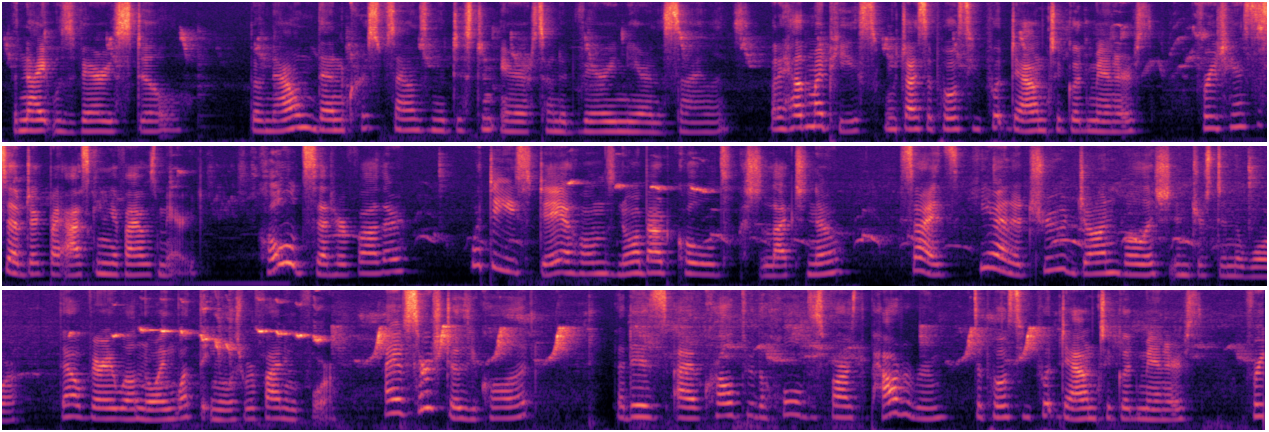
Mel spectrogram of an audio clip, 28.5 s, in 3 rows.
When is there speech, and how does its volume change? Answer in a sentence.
You can hear the speech from 0.1 to 28.4 s, at a steady volume.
